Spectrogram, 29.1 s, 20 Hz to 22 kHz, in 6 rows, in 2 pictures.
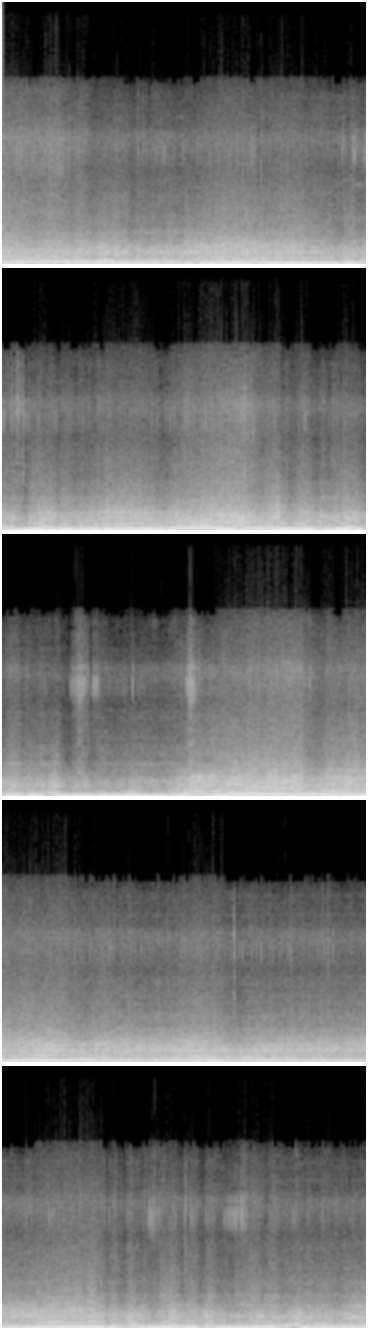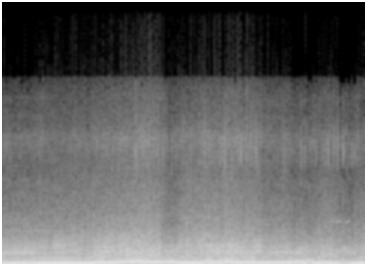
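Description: Peugeot 106 Rallye Group A car's four-cylinder petrol engine heard from inside the cabin, driven hard on a rally stage. The engine is held at high, steady revs for long stretches, with quick blips on downshifts and a deep drop in revs around ten seconds in before it pulls hard again.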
